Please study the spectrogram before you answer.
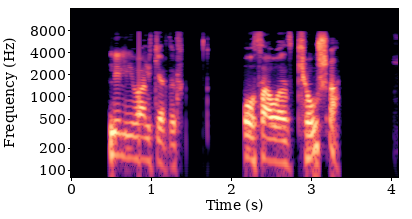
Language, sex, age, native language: Icelandic, male, 40-49, Icelandic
